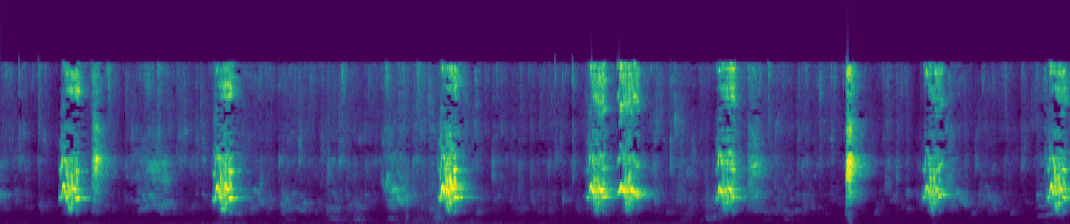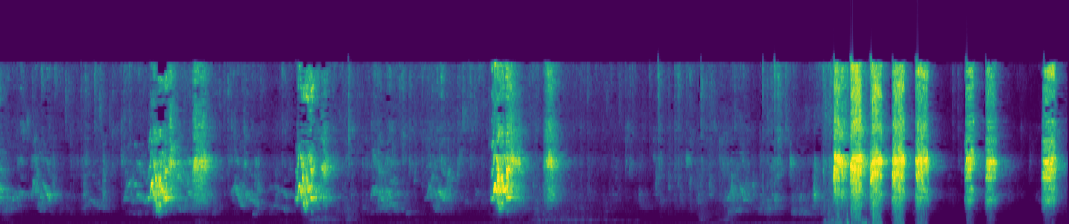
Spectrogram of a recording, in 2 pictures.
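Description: A budgerigar gives bright, chirpy contact calls about once a second, calling out to other budgies.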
